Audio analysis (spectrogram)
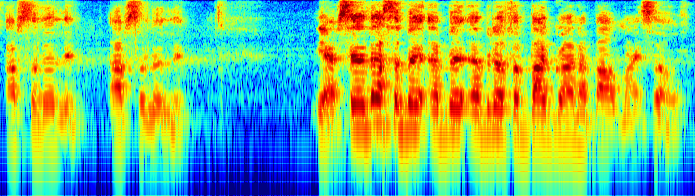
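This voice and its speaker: A man's voice: medium pitch, lively intonation, fast talker. A middle-aged man from Ghana, a public health lecturer, explaining a health condition on a radio talk show in an earnest, explanatory way with frequent ums and repeated words.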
